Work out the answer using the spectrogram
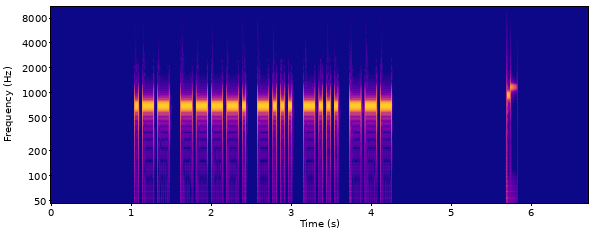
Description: Morse code, heard as a keyed tone, about 25 wpm, 700 Hz. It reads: W9BBO
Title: USA Call Signs - 5 Characters - 4x Character Spacing - 25wpm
